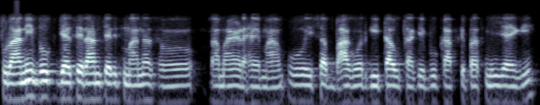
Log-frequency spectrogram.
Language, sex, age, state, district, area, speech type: Hindi, male, 45-60, Uttar Pradesh, Mau, urban, conversation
